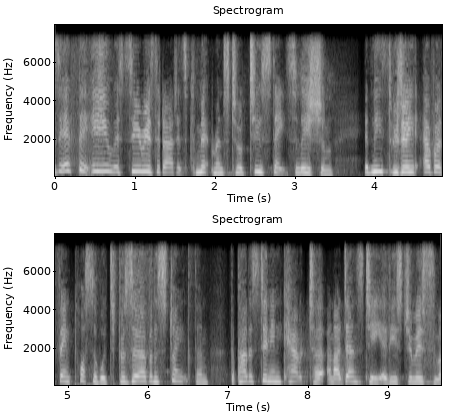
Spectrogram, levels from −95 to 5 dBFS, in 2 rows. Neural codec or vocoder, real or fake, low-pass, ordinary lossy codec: codec, 16 kHz, 0.5 kbps, X-Codec, HuBERT features, trained on balanced general audio; fake; 7.2 kHz; none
